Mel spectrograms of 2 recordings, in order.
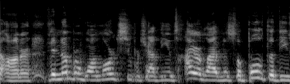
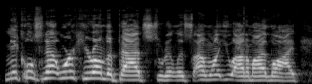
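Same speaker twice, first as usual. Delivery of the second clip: normal talking voice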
